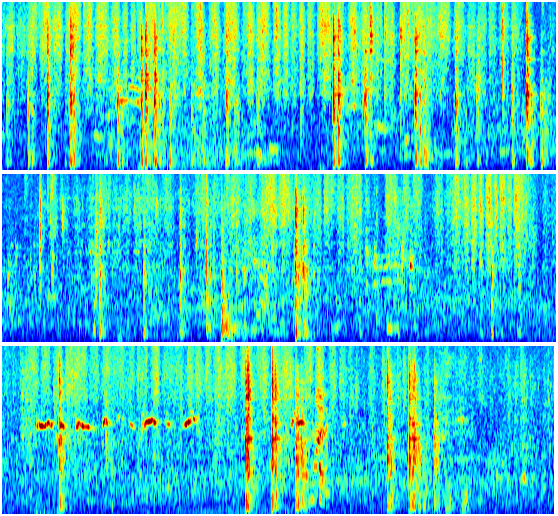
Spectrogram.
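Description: Metal scrapes and clatters against a metal basin.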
